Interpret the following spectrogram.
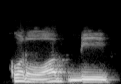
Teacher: Nah, lamnya nggak ada tuh. Jadi langsung masuk ke ro. Jadi idgham kamil gitu.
